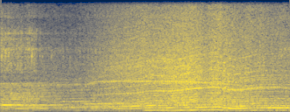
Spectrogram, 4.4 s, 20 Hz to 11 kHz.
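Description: Race cars including a McLaren Senna in a GT1 endurance race at Silverstone in a racing video game, engines droning and revving with rising pitch as the cars accelerate, steady and continuous.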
